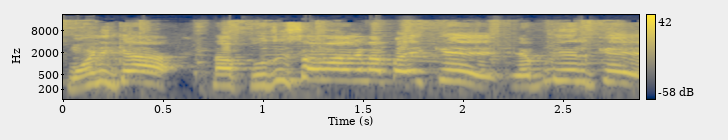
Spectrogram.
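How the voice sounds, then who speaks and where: A cheerful, boastful husband and father with a voice pitched oddly high for a man, as a woman acts him out. He talks breezily over faint background music in a comedy skit. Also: moderate pace, darkish tone. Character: cheerful husband, father bringing home a monkey.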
